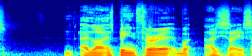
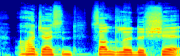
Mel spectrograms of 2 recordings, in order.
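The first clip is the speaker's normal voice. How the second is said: put-on drunken voice, higher; 8 semitones higher, 3 dB louder than usual. Retelling own words to a player after a draw: imitating own drunk self. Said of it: "'Cause I was drunk".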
